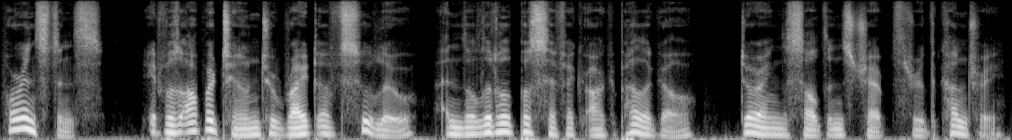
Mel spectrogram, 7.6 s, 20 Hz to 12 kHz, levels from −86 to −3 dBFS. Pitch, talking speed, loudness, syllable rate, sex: 120 Hz, 165 wpm, -19 LUFS, 5.6 syllables/s, male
